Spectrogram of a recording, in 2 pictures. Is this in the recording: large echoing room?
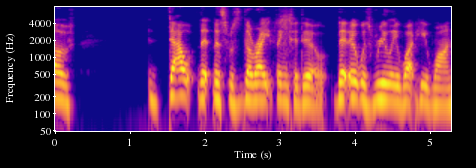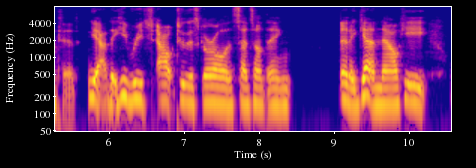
no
